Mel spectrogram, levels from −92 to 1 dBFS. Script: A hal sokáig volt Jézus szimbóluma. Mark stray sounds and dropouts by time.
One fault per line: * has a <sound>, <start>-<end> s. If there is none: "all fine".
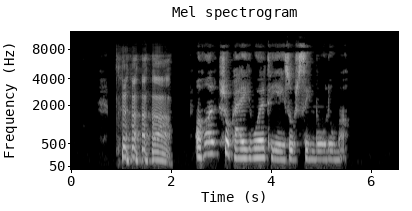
* has a laugh, 0.9-2.0 s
